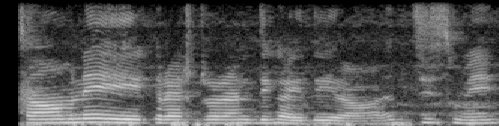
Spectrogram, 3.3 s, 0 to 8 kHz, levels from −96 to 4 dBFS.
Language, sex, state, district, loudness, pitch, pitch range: Hindi, female, Haryana, Charkhi Dadri, -15 LUFS, 210 Hz, 200-220 Hz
